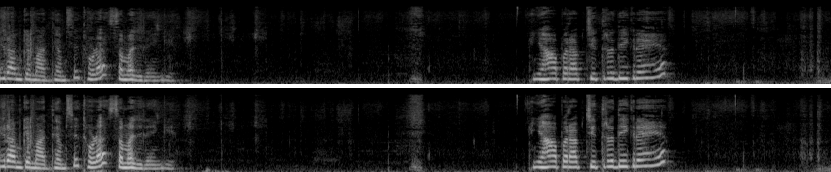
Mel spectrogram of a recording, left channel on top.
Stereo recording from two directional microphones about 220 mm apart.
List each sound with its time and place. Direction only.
0.0 s speech: 40° right (ahead or behind)
5.2 s speech: 40° right (ahead or behind)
